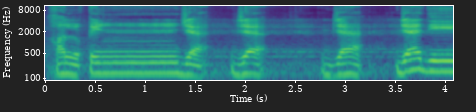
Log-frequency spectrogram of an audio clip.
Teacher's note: ഹ ഹ ആണ് ഹൽഖിൻ ഹൽഖിൻ ഹൽഖി കാഫ് ശ്രദ്ധിക്കണം ഹൽഖിൻ ജ മണിക്കണം ഹൽഖിൻ കാഫിന് തൻവീനാണ് ശേഷം ജീം വന്നു ഇഹ്ഫാ ചെയ്യണം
